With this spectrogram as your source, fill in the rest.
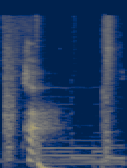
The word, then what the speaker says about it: Park: Park, kalau kita kan bahasa Inggris park gitu ya. Padahal kalau di Korea dia aslinya bacanya pa. bak, bukan. Pak. Jadi B-nya ini samar. Pak. Cara penulisannya, apakah BAK? Yes. Jadi bukan PARK, tapi penulisannya adalah pak.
